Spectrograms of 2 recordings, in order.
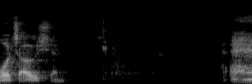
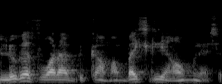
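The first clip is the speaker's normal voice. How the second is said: ordinary talk, nothing marked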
